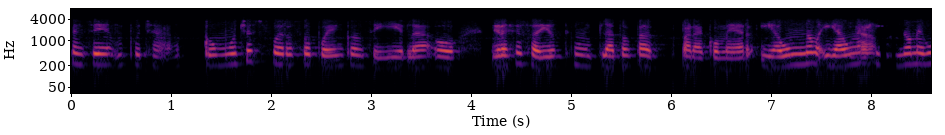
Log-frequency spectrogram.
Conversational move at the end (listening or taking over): listening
